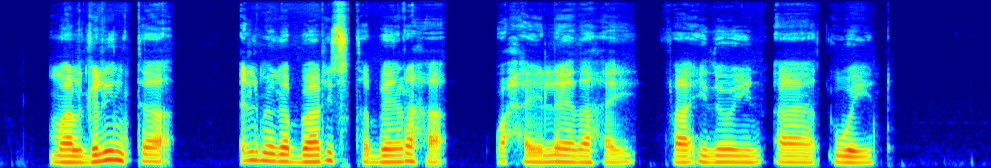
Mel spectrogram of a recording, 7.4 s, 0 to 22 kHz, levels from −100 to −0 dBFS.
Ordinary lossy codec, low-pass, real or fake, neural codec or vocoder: none; none; real; none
